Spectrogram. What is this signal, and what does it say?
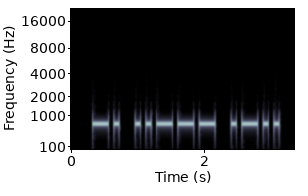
Morse code, heard as a keyed tone, about 15 wpm, 700 Hz. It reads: N2L
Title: USA Call Signs - 4 Characters - 6x Character Spacing - 15wpm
